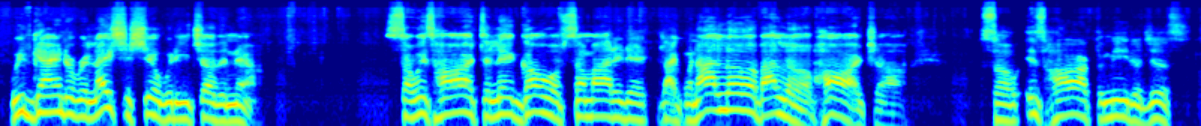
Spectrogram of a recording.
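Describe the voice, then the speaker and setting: A man livestreaming from a cold car talks straight to his chat, rambling and apologizing with real feeling. His voice is medium-pitched and darkish, recorded dry on a phone mic with no echo.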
